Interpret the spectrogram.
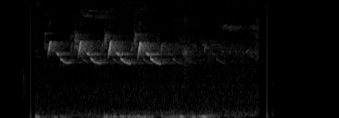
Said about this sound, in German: es ist untertags und hinter mir zwitschern die Vögel. Ich habe wohl eh schon alle Fenster zu, aber das sind die Störgeräusche. Es ist nur der Sommer bzw. der Frühling, der da ähm, äh, sich laut macht.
